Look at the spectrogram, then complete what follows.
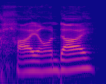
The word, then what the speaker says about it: Hyundai: In Australia, we pronounce it Hyundai.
